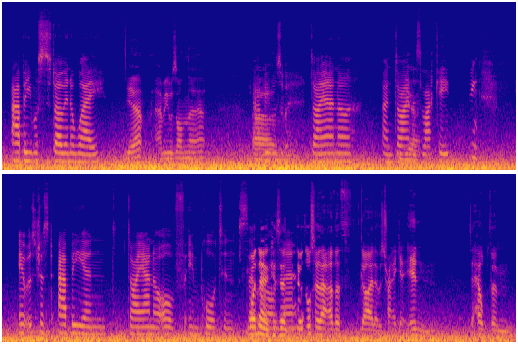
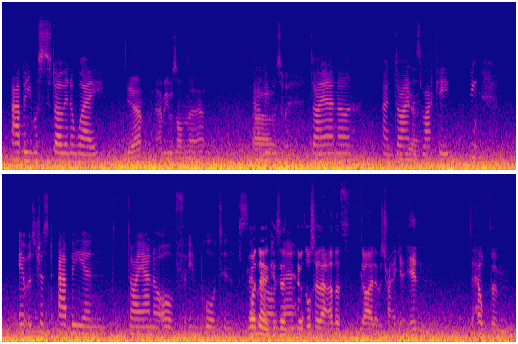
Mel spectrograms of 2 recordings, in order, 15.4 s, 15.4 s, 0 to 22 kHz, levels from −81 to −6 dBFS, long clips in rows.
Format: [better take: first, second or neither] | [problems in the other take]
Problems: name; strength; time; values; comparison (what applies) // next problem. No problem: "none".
first | wind noise on the microphone; heavy; 3 dB below the speech; occasional gusts in the first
